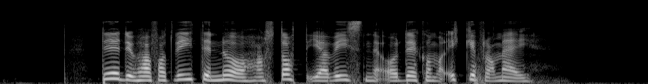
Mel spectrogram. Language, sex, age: Norwegian, female, 42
